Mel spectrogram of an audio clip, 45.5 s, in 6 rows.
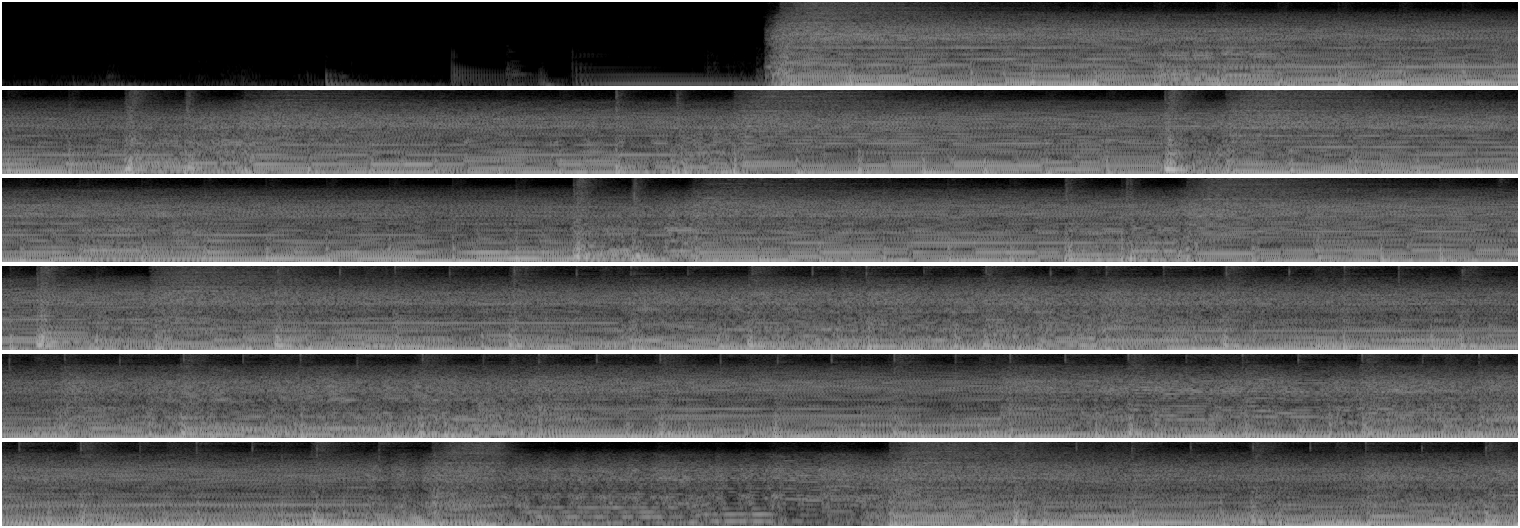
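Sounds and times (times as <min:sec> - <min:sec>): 
guitars: 0:02.8 - 0:45.4.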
